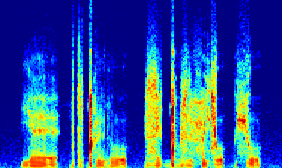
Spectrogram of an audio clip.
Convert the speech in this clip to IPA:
jɛː | tˤə̃ǃʰə̃roː | ɮɛɡ͡ǃoː ɮɛ̃ħə̃t͡ɕo | ço

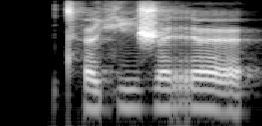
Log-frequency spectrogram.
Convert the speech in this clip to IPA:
tʰœçi ʒœrœ

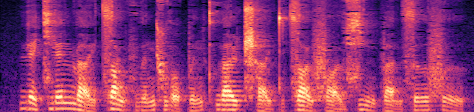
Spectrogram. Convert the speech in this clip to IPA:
ɥɛ˥˩t͡ɕjɛ˥nɻa̰˨˩ɪ̯ t͡sɑ˥˩ŋfwə˧˥nʂwɔ̰˨˩ pə˧˥n kʰwa˥ɪ̯ʈ͡ʂʰa̰˨˩ɪ̯t̪y˦t͡sɑ˥˩ʊ̯ fɑ̰˨˩ʊ̯ ɕi˥˩ŋpa̰˨˩nsɤ˥ fɤ˥˩

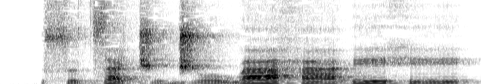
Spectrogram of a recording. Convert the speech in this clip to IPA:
sʊ˨t͡sa˦˨t͡ʃʊ˨ d͡ʒoː˨waː˦ha˦ | eː˦heː˦

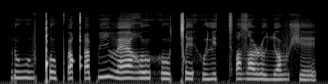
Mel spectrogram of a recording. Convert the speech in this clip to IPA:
ɾuβuvǃopʼu qʼipi βæ ʁu ho ǀehulʲæt t͡sʼizˤi ɭoʎɒv ʃe

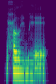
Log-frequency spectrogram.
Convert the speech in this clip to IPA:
ħule̤bʱḛ

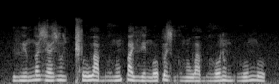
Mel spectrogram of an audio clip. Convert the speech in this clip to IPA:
vʲõŋɜ zɛ zũzǁuwa bʱũpa vʲaŋoɓəz ɡʱõwabʱoɾũ bʱuŋu

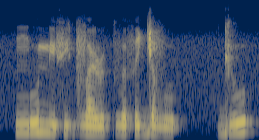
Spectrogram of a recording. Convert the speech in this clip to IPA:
ŋumʲɵ fʲʉɡvɐɭʉk ðɵθeɟɐvu | ɡʲu

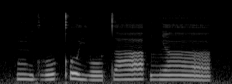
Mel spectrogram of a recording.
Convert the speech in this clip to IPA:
ũɡʱokʼo jota | ʎã

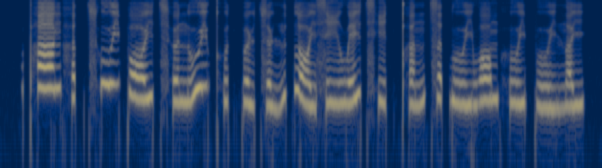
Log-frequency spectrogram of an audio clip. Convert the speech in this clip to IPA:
pʰaː˥ŋhɐ˨˥t̚ t͡sʰuː˥jpɔː˨˧jt͡sʰɵ˨nuː˥j kʷʰɐ˨t̚pɵ˨˩ɥ t͡sɵ˨˩ɥn̪ɵ˥t̚lɔː˨˩jsiː˨w e˥jt͡sʰiː˨˥t̚pʰɐ˨˥n t͡sɐ˧t̚ wuː˨jwɔː˧mhuː˨˧j puː˨jn̪ɐ˧j

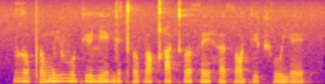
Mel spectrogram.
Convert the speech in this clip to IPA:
ɣɤpʼɤmi vukʲu lʲeɡe tʼɤpuqʰekʼɤ θehɜθɔ kʲut͡ʃʰuje

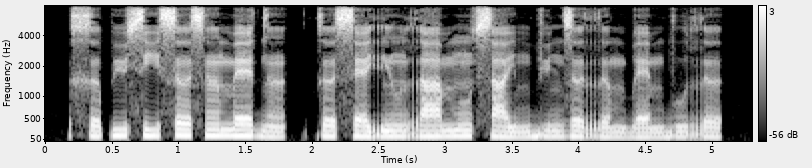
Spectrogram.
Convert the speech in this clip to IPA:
xə˨py˦si˦˨ sə˦˨sə̃˦mɛ˦də̃˨ | kə˨sɛ˨rʲũ˨ ra˦mũ˦ sa˦˨i̯ mby˦nzə˦rə˨ mbɛ˨ mbu˨rə˦˨

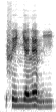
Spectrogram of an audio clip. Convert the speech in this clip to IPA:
fe˧ ɲɛ˧lɛ˦˨ mi˧

